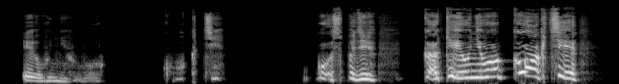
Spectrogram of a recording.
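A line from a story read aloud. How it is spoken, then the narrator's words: Hysterical wail. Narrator (Russian): истерично взвыл Свирский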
